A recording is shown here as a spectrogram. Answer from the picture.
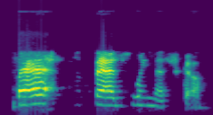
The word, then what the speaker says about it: Badgley Mischka: Badgley Mischka? – Badgley Mischka.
